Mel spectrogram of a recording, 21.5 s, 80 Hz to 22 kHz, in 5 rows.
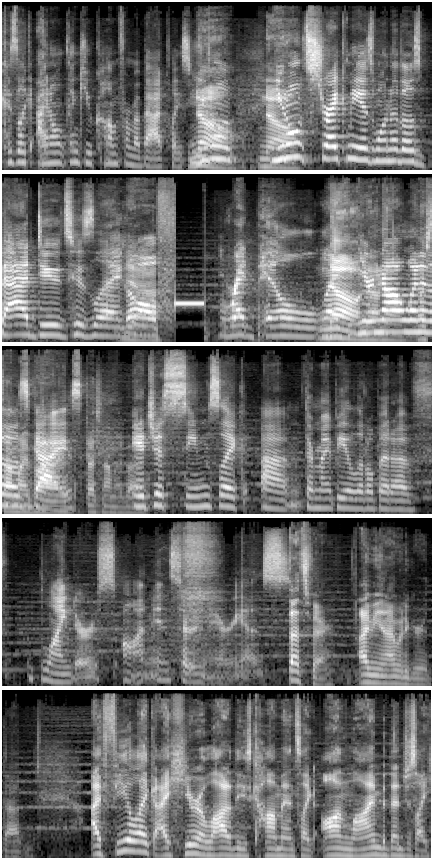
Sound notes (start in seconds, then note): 5.8 beep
